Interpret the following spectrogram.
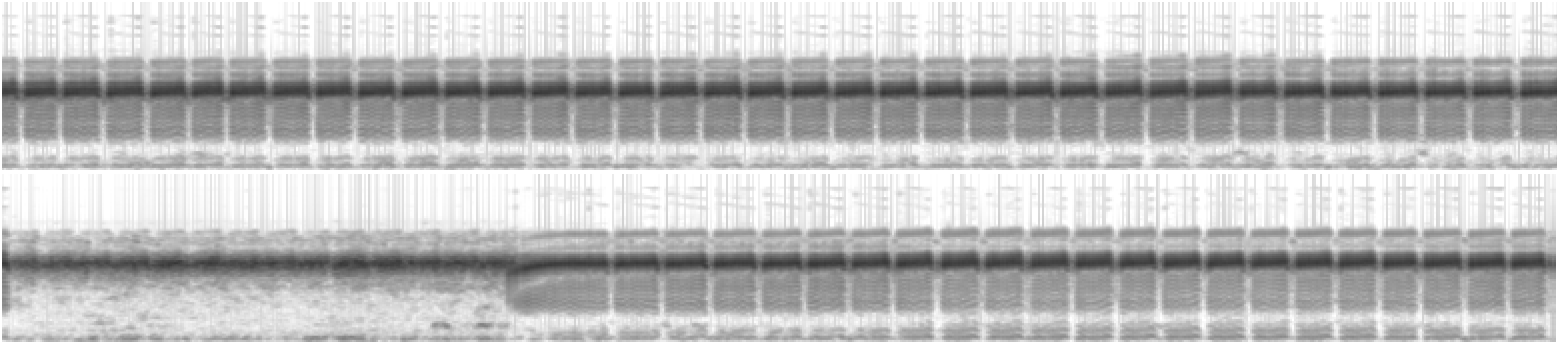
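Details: Frogs singing at night in Pakistan: rapid pulsed croaks, roughly three or four per second, run over a steady high ringing drone. The pulsing briefly breaks off near the middle, then resumes.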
